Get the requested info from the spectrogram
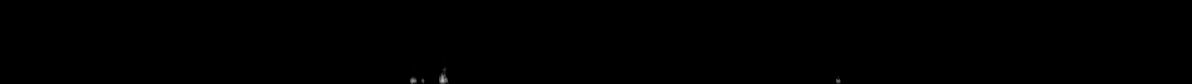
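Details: Near silence broken by a few brief low thumps, with no animal voice heard. The knocks come in a quick pair and then a single one several seconds later.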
